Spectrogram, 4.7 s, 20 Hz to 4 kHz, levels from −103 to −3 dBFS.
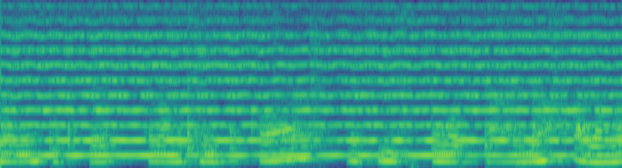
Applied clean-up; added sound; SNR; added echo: none; Bowed string instrument; -4 dB; reverberation time 0.5 s.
